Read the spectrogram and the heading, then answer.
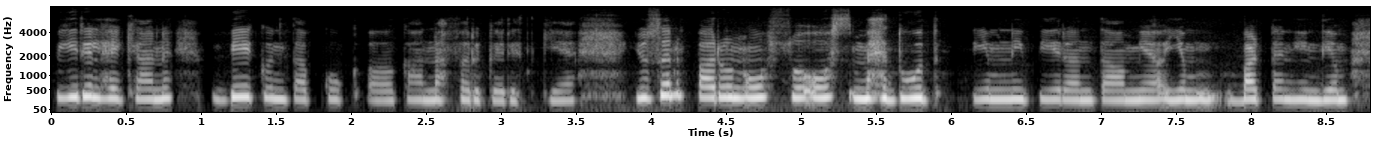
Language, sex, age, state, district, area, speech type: Kashmiri, female, 30-45, Jammu and Kashmir, Srinagar, urban, spontaneous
